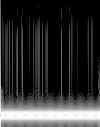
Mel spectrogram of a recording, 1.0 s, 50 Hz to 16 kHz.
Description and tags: dtmf-dialtone-long
#!/bin/bash
# Create a file of the Digit "7" DTMF Tone
# synth 0.2 = 0.2 seconds
# Mon Aug 27 20:52:19 WIT 2012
